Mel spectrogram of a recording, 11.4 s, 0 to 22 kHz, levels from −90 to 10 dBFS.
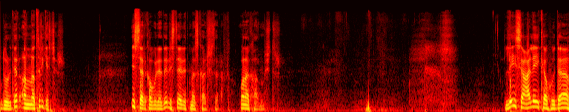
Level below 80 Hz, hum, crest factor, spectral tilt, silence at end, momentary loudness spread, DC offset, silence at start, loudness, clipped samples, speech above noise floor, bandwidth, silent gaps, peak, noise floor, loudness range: -46 dBFS; none; 16 dB; -5.5 dB/octave; 0 s; 24 LU; under 0.1%; 0 s; -19 LUFS; under 0.1%; 39 dB; 15.5 kHz; none; -6 dBFS; -58 dBFS; 19 LU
